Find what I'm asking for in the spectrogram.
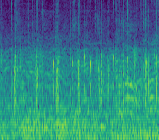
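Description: Crowd claps and cheers for young girls' alevín category runners finishing a one-mile street race in Gijón, a dense steady patter of applause mixed with crowd babble throughout.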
